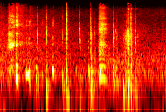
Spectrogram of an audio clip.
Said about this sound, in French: J'ouvre le coffre!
